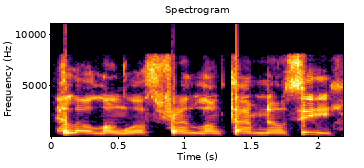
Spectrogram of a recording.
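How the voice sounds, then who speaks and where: A man from Bulgaria in his late thirties, a podcast guest telling his story in a chatty, laughing way with halting restarts. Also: fairly high pitch, fairly even intonation, a little mellow, clean tone, no echo. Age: late 30s. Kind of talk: casual interview chat.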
